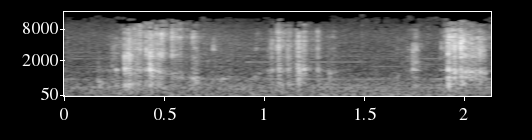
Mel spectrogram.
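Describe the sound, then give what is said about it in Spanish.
Crisp crunching as someone bites into fried bread, a few loud bites separated by short pauses of quieter chewing, with no talk. “eso sí lo he fritito y te lo doy, mira, para que te lo vayas comiendo.”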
